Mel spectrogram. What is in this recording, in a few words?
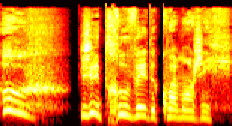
levelup, fr; cookie run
